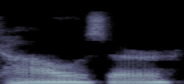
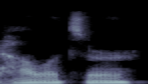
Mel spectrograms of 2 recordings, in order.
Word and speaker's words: howitzer: And then Lloyd commanded a six gun unit and there was five to six people on each houseser. I think I pronounced that right. Howitzer.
